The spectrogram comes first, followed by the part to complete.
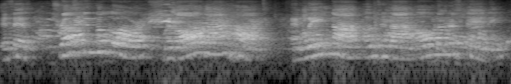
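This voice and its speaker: A man's voice: sits high, slow pace, a loud crowd. Distant, echoey man hosting children's puppet show. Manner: playful, chatty, addressing children. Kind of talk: children's ministry presentation. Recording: roomy, distant, very noisy live hall recording.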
